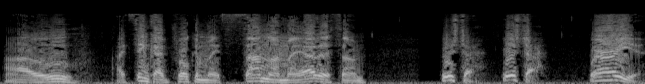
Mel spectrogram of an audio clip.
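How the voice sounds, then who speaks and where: A man playing a cocky laid-back space adventurer, deep voice, slangy slow drawl. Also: very animated, creaky, fairly bright tone, slightly rough, dry recording, exaggerated voice. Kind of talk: amateur radio-play reading.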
